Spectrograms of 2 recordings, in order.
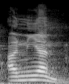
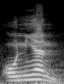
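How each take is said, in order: First: अनियन starting with a short a, uh-ni-yan; onion said as anion. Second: ओनियन starting with a long o sound, o-ni-yan; onion said as onion. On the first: Teacher gives pupils the other pronunciation, अनियन. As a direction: open अनियन on a short flat a. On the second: Teacher gives pupils one pronunciation, ओनियन. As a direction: open ओनियन on a rounded o. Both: Shown as a demonstration. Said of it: "दोनों तलफ़ुज़ सही है".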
